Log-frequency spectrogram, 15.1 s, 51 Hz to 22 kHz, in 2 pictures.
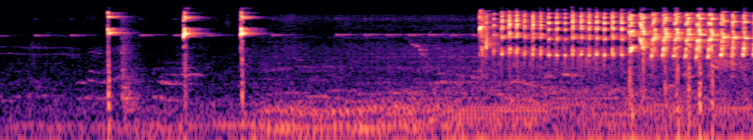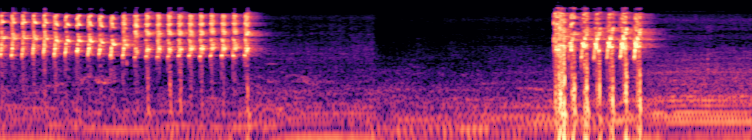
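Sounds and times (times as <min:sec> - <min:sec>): lovebird chattering rattle: 0:00.4 - 0:10.2, 0:13.0 - 0:14.2.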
